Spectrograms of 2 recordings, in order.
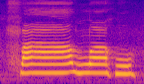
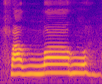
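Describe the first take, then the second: First: The first vowel is held long. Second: The first vowel is kept short. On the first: The speaker calls it wrong. "Tidak boleh dibaca fallahu" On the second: The speaker calls it right. "walaupun ada alif tidak dibaca panjang"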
